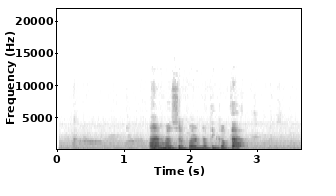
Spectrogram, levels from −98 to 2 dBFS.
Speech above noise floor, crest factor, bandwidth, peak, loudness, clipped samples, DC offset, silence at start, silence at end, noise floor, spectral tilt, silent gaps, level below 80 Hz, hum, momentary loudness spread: 29 dB; 20 dB; 10 kHz; -18 dBFS; -35 LUFS; under 0.1%; under 0.1%; 1.4 s; 0.85 s; -63 dBFS; -8.5 dB/octave; none; -68 dBFS; none; 7 LU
